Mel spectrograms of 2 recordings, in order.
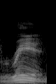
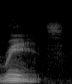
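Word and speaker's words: Rennes: was gonna ask you, so it's pronounced Ren, not Renz.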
